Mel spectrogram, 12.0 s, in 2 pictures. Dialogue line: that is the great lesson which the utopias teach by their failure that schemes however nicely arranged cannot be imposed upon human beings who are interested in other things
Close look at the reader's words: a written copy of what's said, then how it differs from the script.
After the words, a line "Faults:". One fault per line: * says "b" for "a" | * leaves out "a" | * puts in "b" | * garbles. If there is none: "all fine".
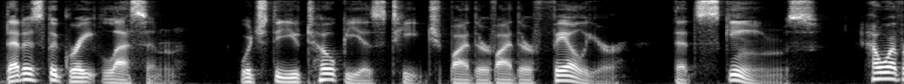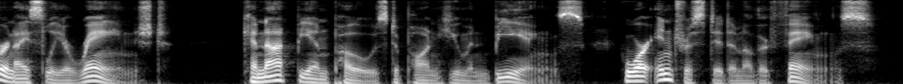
that is the great lesson which the utopias teach by their by their failure that schemes however nicely arranged cannot be imposed upon human beings who are interested in other things
Faults:
* puts in "by their"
